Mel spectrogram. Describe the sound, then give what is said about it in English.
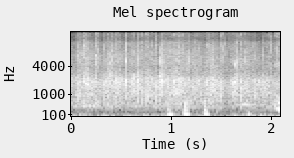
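An audience at a church service claps their hands together in a dense, steady burst of applause when asked to clap in Jesus' name, the sharp claps blending into a continuous crackle with faint voices underneath. “Come on, somebody, clap your hands in Jesus' name.”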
